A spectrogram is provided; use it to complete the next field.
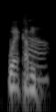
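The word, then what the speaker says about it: Wycombe: it does not like look at Wickam it's y Wy m b right so Waki no Wickam it would be wi it was gonna be Wickham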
